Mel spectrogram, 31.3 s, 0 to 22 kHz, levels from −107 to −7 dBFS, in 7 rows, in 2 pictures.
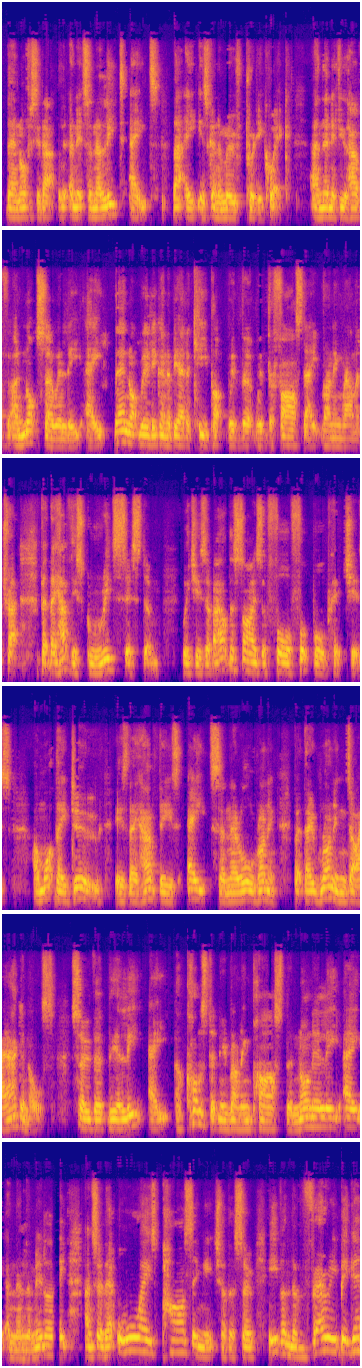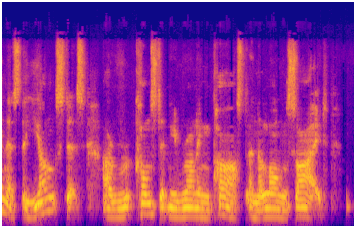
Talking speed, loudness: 225 wpm, -19 LUFS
